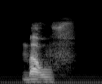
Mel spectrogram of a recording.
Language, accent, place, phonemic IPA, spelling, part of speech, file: French, France, Lyon, /ba.ʁuf/, barouf, noun, LL-Q150 (fra)-barouf.wav
- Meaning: alternative form of baroufle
